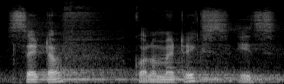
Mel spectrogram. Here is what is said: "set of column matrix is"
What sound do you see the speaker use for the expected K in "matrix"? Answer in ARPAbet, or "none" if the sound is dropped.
K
